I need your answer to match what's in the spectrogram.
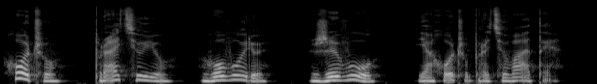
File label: Verb Stress, ukrainian pronunciation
